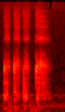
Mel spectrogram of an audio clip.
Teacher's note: 이 글자의 소리도 비슷해요. 크크크크 할 때처럼 혀의 뒷부분을 입천장 뒤쪽의 연한 부분에 댔다가 떼며 크 하고 소리내야 하는데요.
